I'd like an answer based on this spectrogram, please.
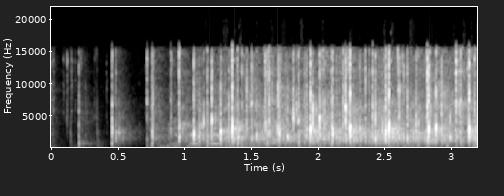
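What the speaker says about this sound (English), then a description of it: "They're applauding murdering innocent kids inside the womb." An indoor audience breaks into applause, starting with a few scattered claps and building into sustained, dense clapping. A voice is heard underneath the clapping.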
